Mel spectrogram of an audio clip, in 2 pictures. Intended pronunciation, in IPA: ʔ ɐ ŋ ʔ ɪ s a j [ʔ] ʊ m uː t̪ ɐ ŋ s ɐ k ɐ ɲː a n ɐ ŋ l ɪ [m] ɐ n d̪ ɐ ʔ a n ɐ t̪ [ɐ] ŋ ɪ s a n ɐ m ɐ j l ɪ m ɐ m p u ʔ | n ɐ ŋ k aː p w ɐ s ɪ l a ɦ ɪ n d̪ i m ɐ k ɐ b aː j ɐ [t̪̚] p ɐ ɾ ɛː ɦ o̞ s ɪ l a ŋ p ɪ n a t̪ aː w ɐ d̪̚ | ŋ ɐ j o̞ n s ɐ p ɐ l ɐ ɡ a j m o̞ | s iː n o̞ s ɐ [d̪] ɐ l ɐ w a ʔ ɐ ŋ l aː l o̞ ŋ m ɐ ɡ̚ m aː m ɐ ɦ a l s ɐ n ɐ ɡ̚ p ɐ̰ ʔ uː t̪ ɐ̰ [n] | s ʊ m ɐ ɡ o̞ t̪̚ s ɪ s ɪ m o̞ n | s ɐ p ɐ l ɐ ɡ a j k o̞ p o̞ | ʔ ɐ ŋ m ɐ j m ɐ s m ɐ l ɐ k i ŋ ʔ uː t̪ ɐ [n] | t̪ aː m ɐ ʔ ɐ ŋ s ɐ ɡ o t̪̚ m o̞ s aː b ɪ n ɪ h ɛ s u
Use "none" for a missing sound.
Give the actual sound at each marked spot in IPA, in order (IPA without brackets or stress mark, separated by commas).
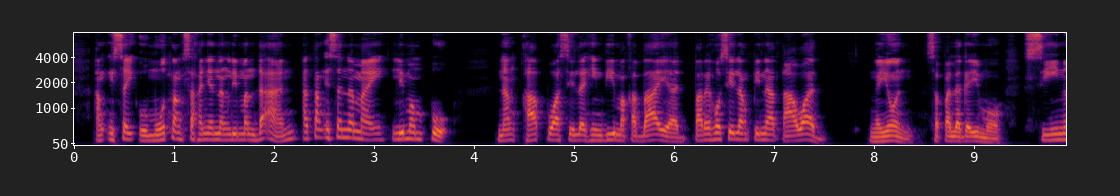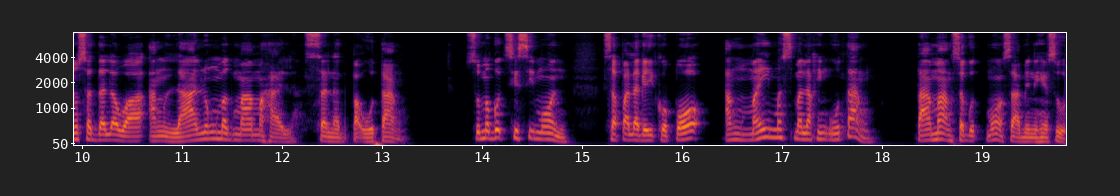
ʔ, m, ɐ, d̪̚, d̪, ŋ, ŋ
